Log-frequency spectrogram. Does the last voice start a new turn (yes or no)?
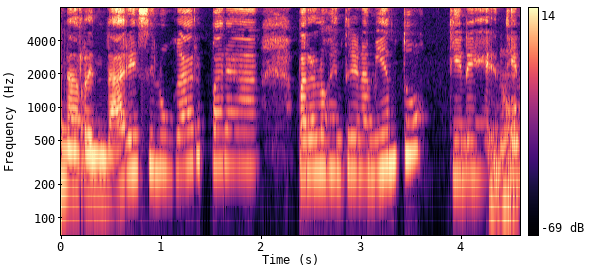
yes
